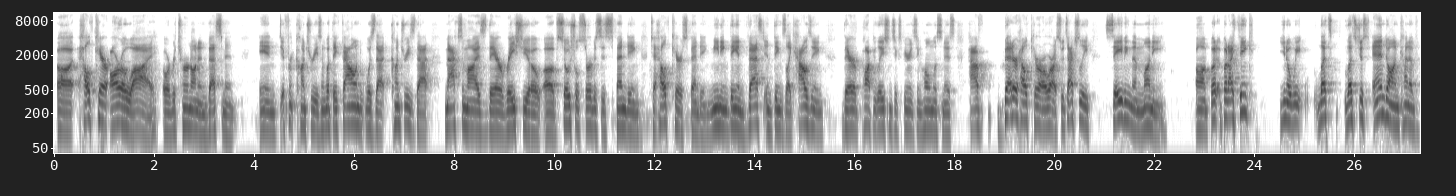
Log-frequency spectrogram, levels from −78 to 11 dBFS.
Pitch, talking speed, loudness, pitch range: 115 Hz, 140 wpm, -21 LUFS, 110-130 Hz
